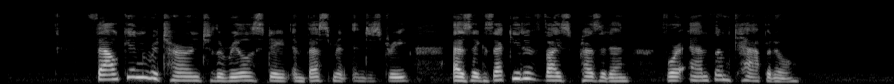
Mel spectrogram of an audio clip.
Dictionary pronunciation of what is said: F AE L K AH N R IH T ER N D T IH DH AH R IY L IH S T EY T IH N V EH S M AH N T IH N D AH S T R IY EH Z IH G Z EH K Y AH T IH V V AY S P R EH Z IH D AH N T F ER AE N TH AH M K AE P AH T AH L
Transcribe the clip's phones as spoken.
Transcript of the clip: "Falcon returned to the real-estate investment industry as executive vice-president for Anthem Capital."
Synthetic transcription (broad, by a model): F AE L K AH N R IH T ER N T IH DH AH R IY L S T EY T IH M V EH S M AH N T IH N D AH S T R IY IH Z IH G Z EH K Y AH T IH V V AY S P R EH Z IH D AH N T F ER AE N TH AH M K AE P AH T L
